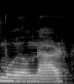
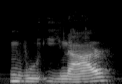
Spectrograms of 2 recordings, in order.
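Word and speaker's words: Młynar: The little L with the line through it is pronounced like a U, not an L. Muinar, but it's as 2 syllables. Muinar.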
